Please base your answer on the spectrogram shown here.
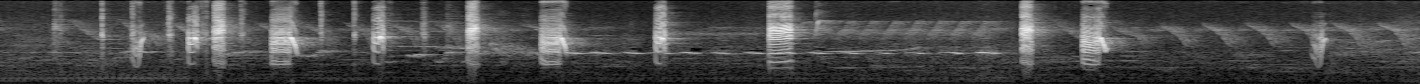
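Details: Lively morning chorus led by a sunning black drongo, other birds joining in: rapid chatter of harsh clicks and buzzy notes, a long even rattling trill, and bright descending whistles near the end.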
